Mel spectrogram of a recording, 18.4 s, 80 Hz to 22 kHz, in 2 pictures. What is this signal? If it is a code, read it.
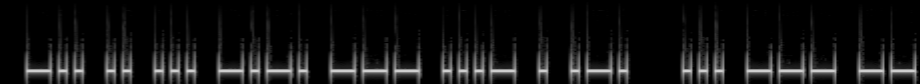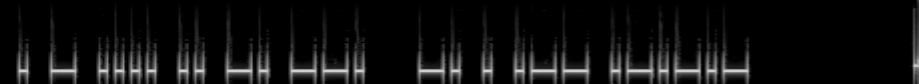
Morse code, heard as a keyed tone, about 15 wpm, 700 Hz. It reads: DISCOVER SOMETHING NEW.
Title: Sentences from Top 1100 Words 15wpm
